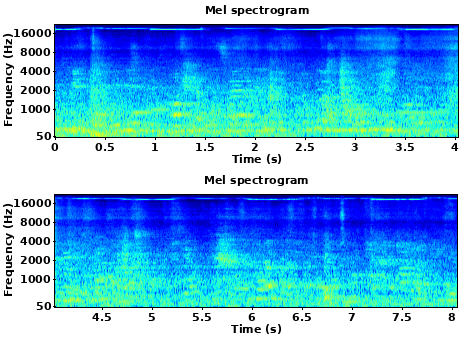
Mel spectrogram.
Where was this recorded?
in a cafe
